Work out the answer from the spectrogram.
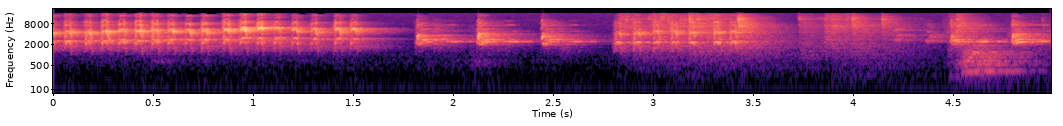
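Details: A Two-barred crossbill singing in rough weather: a drawn-out buzzy rattle, then clipped harsh chirps in quick succession, ending with a lower, rougher note.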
